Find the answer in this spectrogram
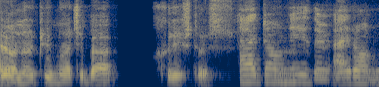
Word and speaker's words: Christos: The accent on is Christos instead of on Christos. The first syllable instead of the second one.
